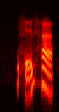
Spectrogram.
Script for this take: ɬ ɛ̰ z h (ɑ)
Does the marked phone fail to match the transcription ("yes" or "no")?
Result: yes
